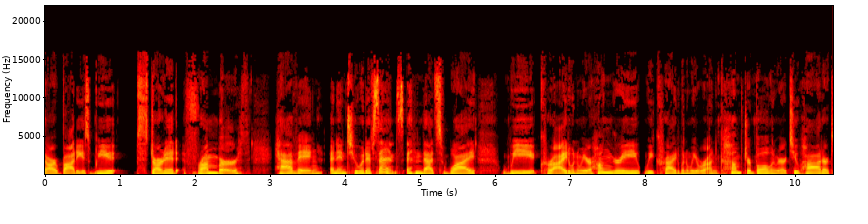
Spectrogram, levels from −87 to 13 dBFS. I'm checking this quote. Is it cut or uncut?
cut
